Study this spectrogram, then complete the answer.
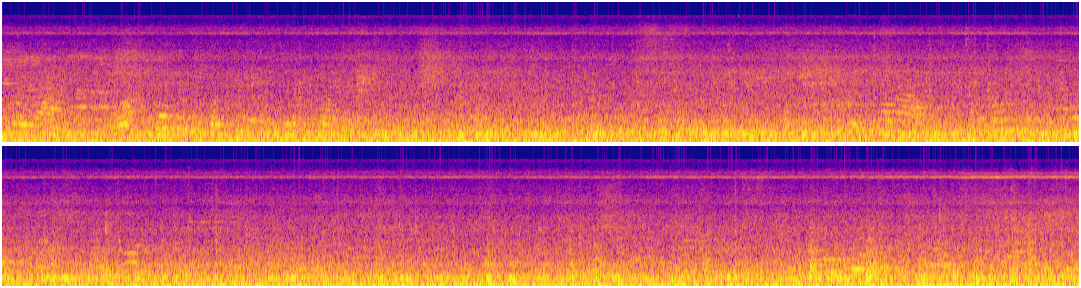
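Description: An escalator hums and rumbles steadily.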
